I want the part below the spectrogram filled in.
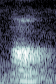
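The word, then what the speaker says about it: आँख: जा रहा है, जैसे आंख। बेटा आंख में अंक की बिंदी की जगह चंद्रमा लगता है, ये होता है सही उच्चारण भी और सही शब्द।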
